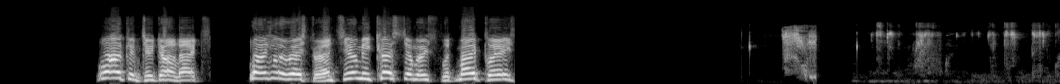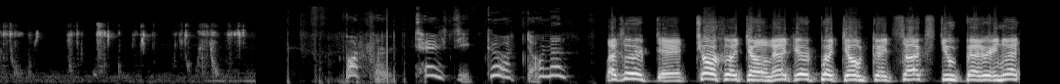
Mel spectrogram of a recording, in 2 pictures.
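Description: A man speaks loudly and with animation in a cartoonish voice.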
